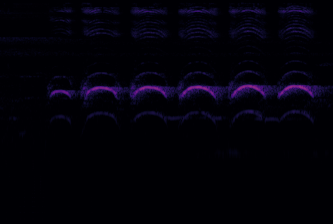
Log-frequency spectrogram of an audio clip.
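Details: Gobi-gobi, the King bird-of-paradise, calling in the Badi Gaki Birds Sanctuary; a run of six ringing, arched notes delivered about twice per second, evenly spaced, over a constant high-pitched insect drone.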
